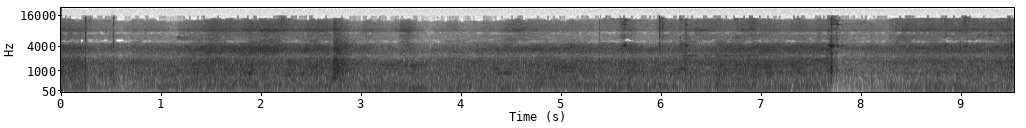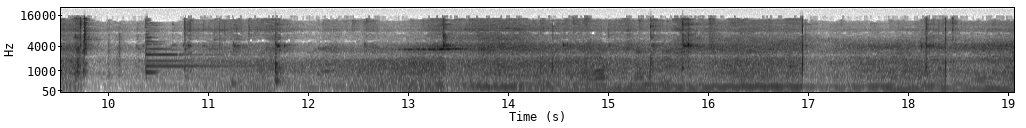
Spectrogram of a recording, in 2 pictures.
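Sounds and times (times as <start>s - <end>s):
short metallic ring: 10.4s - 11.2s.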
